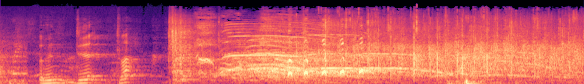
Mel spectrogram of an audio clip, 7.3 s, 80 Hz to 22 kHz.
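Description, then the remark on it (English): Brief talk gives way to a champagne bottle, lifted to a 45-degree angle, being opened: an abrupt burst followed by a loud, steady gushing hiss of foam that runs for several seconds, with faint voices mixed in. “All right, it, it, it's going to make a kind of a gushing sound.”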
